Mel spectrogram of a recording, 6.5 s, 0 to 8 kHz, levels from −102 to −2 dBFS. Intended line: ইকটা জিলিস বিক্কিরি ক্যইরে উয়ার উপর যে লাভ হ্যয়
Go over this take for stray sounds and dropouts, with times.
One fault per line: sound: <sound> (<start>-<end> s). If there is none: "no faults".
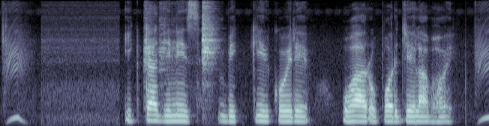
no faults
